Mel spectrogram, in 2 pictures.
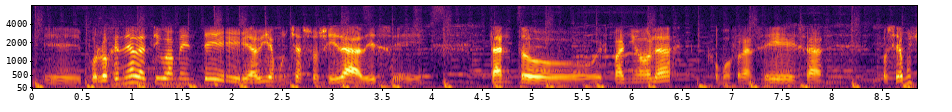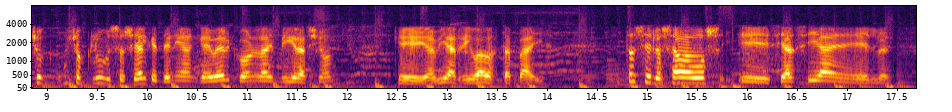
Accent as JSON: {"language": "Spanish", "region": "Buenos Aires", "country": "Argentina", "tie": "born there", "said": "yo que nací en San Telmo, ahí en la calle Chacabuco, entre Estados Unidos e Independencia, donde vivía una tía mía, yo nací en la cama de una tía."}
